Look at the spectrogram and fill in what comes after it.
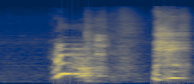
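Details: Key, a pet Husky, 'talks' at home to demand churros he is trying for the first time. A rising, whining howl-like yowl slides upward and holds, then after a short gap comes a single harsh, bark-like yelp.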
